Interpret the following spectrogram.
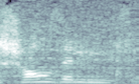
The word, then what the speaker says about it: Champs-Élysées: It's the Champs-Élysées. Did I pronounce that nicely?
